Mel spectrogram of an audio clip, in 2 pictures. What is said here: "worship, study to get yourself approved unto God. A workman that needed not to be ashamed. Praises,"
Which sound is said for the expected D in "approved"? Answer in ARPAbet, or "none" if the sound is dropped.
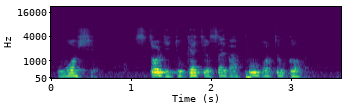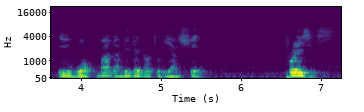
none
